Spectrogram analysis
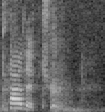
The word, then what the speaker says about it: predator: 그러니까 predation은 포식이고 또 predator라고 읽어야 되고 또 이거 발음이 달라요. predation, predator.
